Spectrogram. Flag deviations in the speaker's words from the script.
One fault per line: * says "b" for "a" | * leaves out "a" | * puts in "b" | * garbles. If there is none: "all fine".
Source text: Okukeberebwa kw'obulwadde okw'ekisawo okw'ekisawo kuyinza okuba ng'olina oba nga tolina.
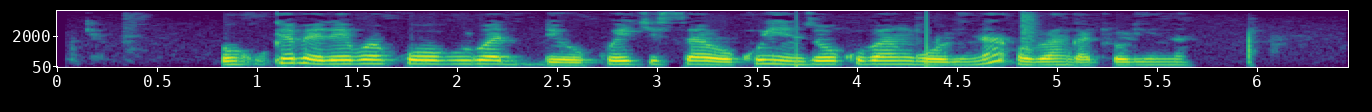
* leaves out "okw'ekisawo"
